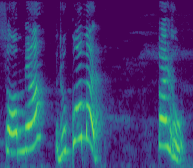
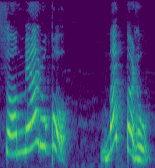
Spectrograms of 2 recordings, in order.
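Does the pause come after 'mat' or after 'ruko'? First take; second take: after mat; after ruko. First: The pause comes right after 'mat'. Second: The pause comes right after 'ruko'. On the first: The listener should not stop but keep reading. The speaker calls it right. "उन्हें वाक्य इस प्रकार कहना चाहिए था" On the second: The listener should stop and not read. The speaker calls it wrong. "वाक्य में विराम के गलत प्रयोग के कारण"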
